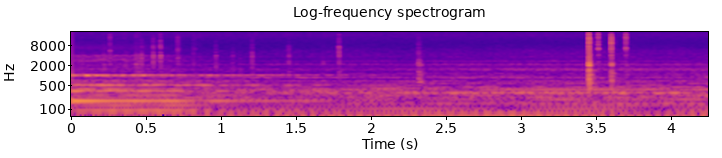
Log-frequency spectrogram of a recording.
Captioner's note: computer clicking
